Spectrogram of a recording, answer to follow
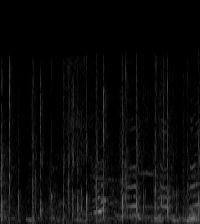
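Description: Voices calling out, mixed with a quick run of sharp clicks and taps.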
